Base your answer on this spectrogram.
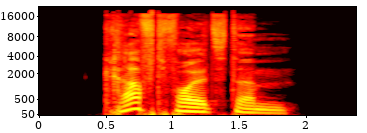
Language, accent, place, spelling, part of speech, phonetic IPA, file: German, Germany, Berlin, kraftvollstem, adjective, [ˈkʁaftˌfɔlstəm], De-kraftvollstem.ogg
- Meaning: strong dative masculine/neuter singular superlative degree of kraftvoll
